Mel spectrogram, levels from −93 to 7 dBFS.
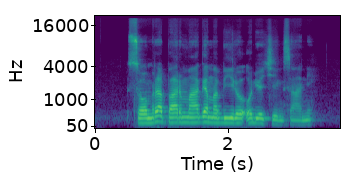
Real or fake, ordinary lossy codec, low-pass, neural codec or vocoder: fake; none; none; codec, 44.1 kHz, 7.8 kbps, DAC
